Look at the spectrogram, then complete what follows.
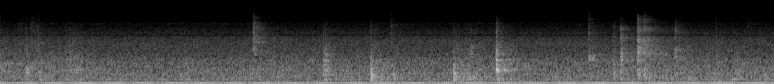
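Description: Scattered light metallic clinks and knocks of hands and tools working on parts in a car's engine bay, over a steady low hum.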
